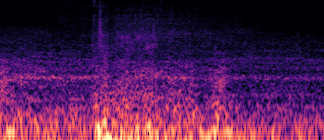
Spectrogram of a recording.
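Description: Flames roar and burst loudly.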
